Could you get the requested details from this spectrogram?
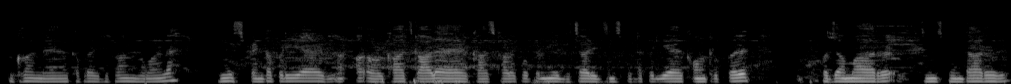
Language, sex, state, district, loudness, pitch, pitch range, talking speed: Rajasthani, male, Rajasthan, Churu, -36 LUFS, 135 Hz, 135-145 Hz, 140 wpm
